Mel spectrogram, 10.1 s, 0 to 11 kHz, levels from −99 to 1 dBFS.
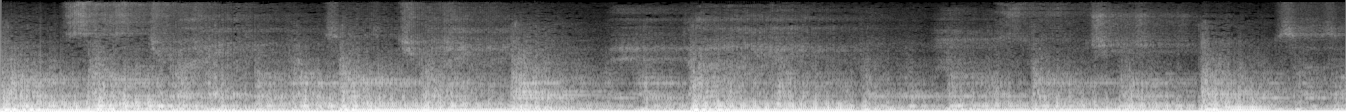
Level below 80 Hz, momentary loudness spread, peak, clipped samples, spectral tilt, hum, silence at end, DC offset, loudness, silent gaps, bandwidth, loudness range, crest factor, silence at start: -12 dBFS; 8 LU; 0 dBFS; 6%; -9.5 dB/octave; none; 0 s; 60%; -12 LUFS; none; 7 kHz; 3 LU; 14 dB; 0 s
